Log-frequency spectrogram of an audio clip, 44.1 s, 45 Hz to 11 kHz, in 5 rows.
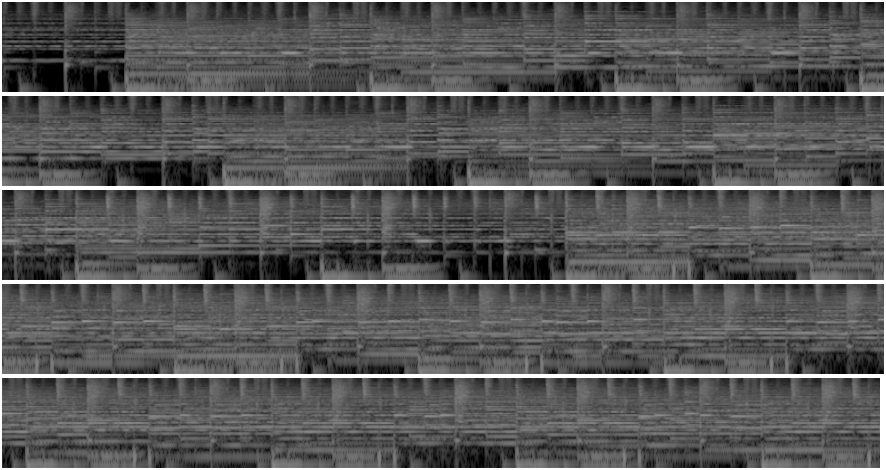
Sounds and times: Happy music: 0:00.0 - 0:44.0.

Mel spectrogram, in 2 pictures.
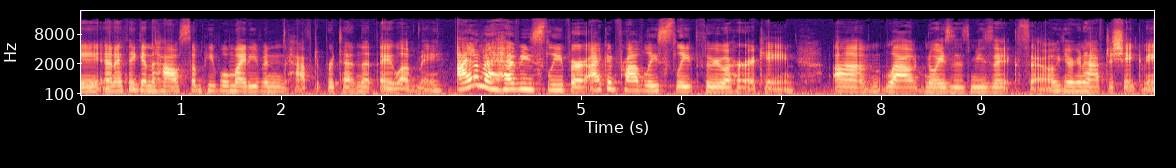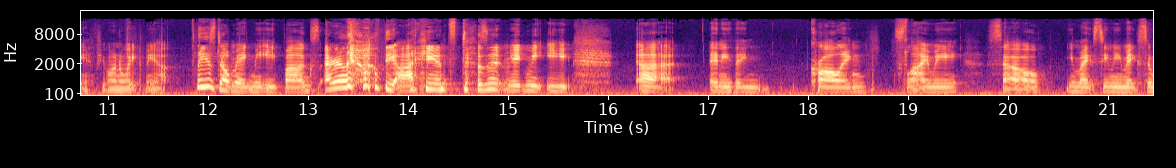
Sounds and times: Speech: 0:00.0 - 0:15.7, 0:16.3 - 0:21.4.

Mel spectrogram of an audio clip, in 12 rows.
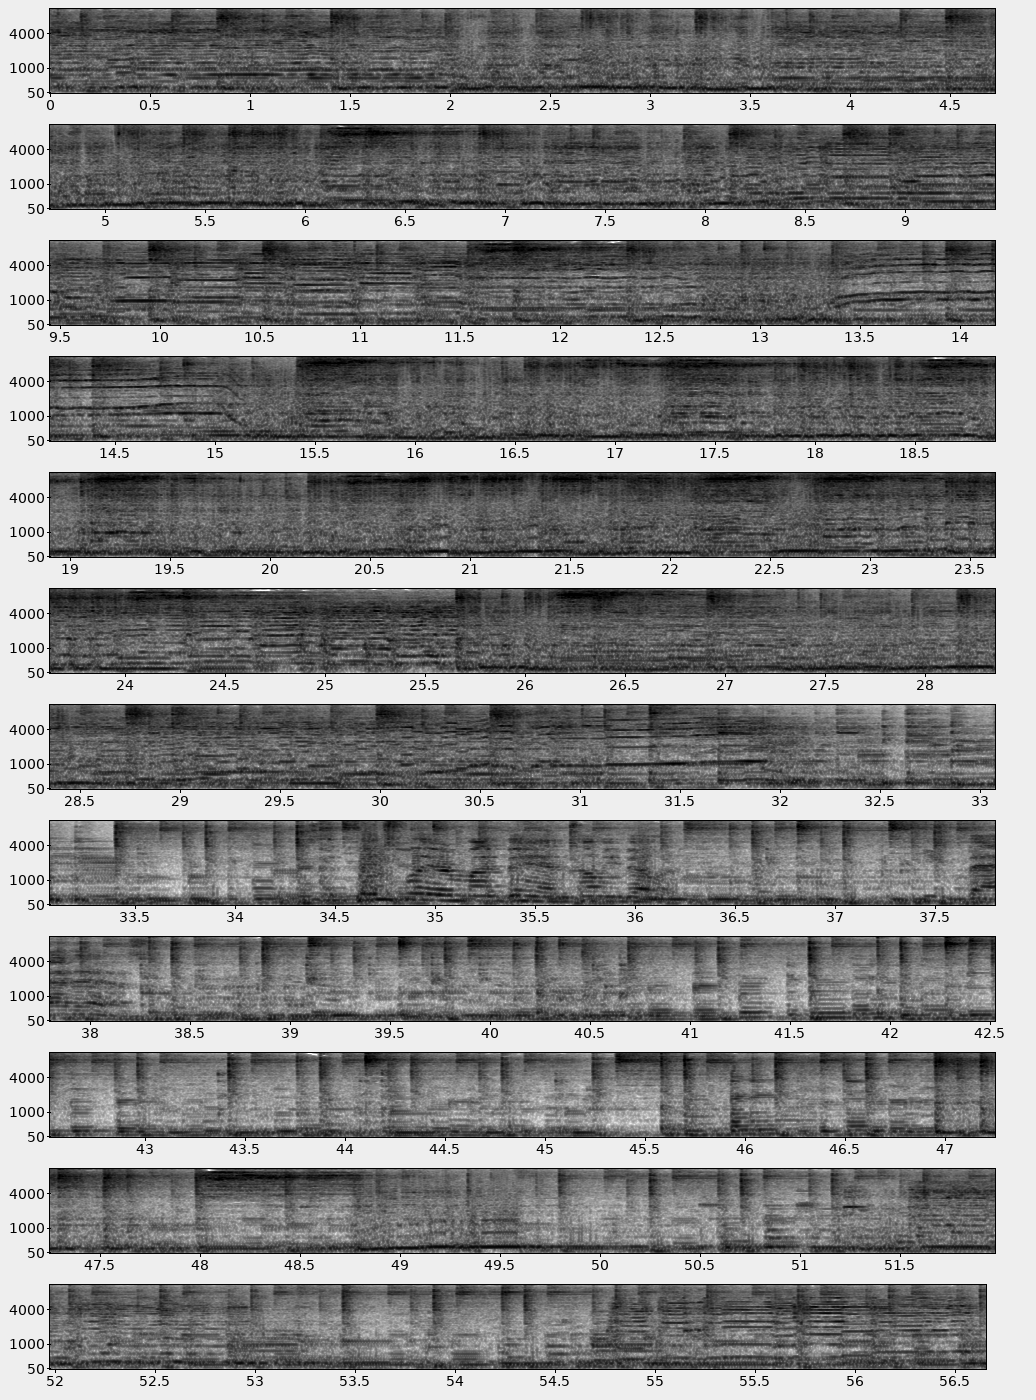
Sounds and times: Guitar: 0:00.0 - 0:56.6
Electronic organ: 0:14.2 - 0:56.6.

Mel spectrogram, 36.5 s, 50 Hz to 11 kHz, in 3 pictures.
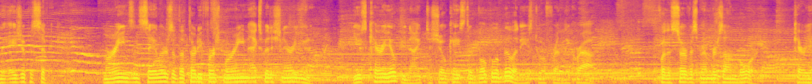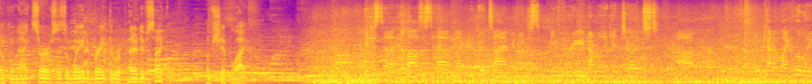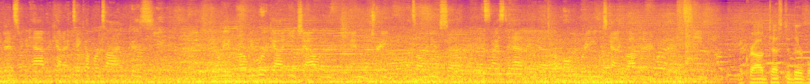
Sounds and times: Speech: 0:00.0 - 0:09.0, 0:09.8 - 0:16.0, 0:17.6 - 0:36.5
Male singing: 0:00.0 - 0:22.7, 0:23.6 - 0:36.5
Music: 0:00.0 - 0:36.5.

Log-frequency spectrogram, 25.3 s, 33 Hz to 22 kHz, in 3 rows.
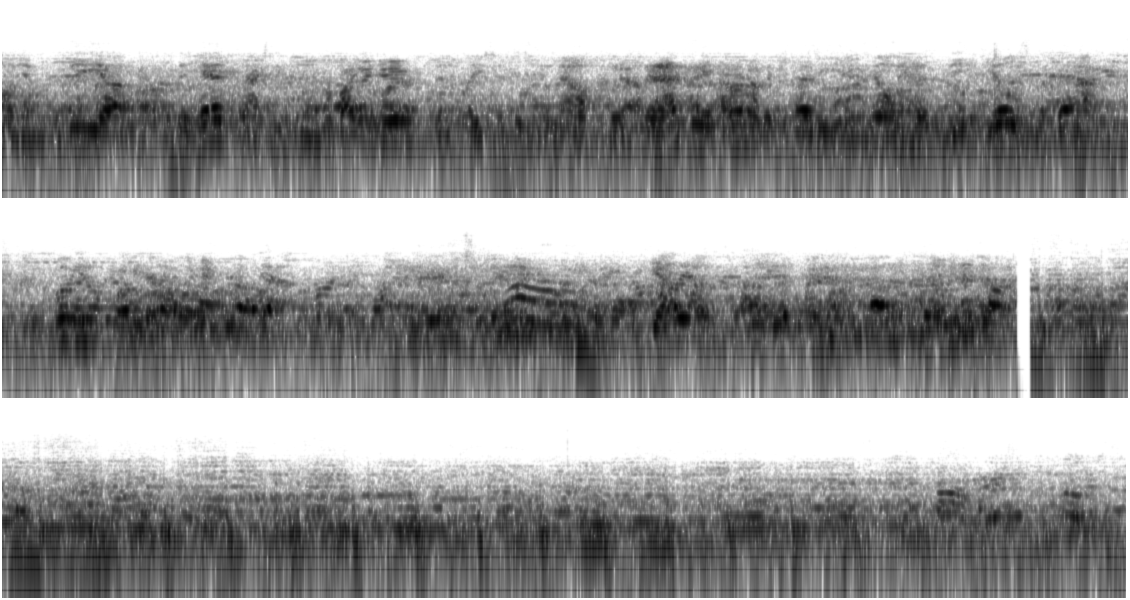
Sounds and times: Speech: 0:00.0 - 0:16.1.

